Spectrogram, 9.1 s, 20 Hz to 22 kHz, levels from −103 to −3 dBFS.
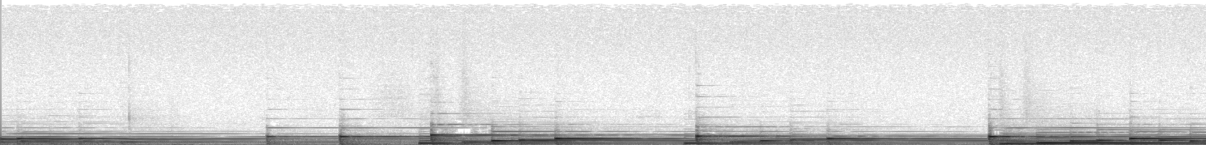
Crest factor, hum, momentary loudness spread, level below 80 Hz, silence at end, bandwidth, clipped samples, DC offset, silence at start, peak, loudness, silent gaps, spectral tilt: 16 dB; none; 18 LU; -50 dBFS; 0 s; 4.3 kHz; under 0.1%; under 0.1%; 0 s; -8 dBFS; -25 LUFS; none; -9 dB/octave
